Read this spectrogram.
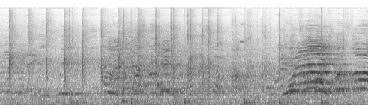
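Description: A basketball bounces steadily on a wooden floor in an echoing gym.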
